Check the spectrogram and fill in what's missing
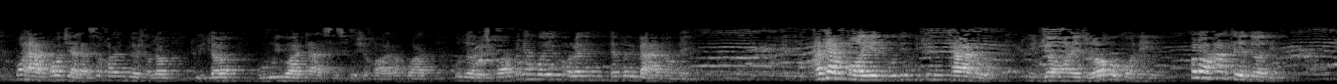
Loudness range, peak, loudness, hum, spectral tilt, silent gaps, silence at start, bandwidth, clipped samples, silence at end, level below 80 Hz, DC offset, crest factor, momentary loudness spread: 8 LU; -2 dBFS; -22 LUFS; none; -8 dB/octave; none; 0 s; 5.8 kHz; under 0.1%; 0 s; under -90 dBFS; under 0.1%; 20 dB; 17 LU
